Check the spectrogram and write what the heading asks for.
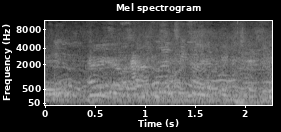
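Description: Quiet background chatter: several people talking at once, with no single voice up front.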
